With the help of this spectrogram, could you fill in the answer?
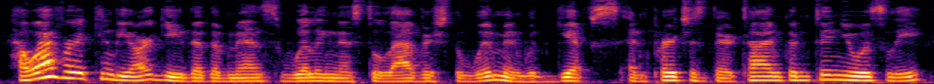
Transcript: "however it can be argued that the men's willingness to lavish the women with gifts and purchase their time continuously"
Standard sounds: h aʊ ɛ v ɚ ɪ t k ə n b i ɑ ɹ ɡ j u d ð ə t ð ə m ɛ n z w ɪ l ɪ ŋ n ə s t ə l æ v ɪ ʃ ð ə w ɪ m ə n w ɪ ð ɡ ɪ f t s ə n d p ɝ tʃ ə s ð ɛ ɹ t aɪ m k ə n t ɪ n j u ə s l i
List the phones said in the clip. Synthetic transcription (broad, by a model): h aʊ ɛ v ɚ ɪ t k ə n b i ɑ ɹ ɡ j u d ð ə t ð ə m ɛ n z w ɪ l ɪ ŋ n ə s t ə l æ v ɪ ʃ ð ə w ɪ m ə n w ɪ ð ɡ ɪ f t s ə n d p ɝ tʃ ə s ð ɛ ɹ t aɪ m k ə n t ɪ n j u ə s l i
